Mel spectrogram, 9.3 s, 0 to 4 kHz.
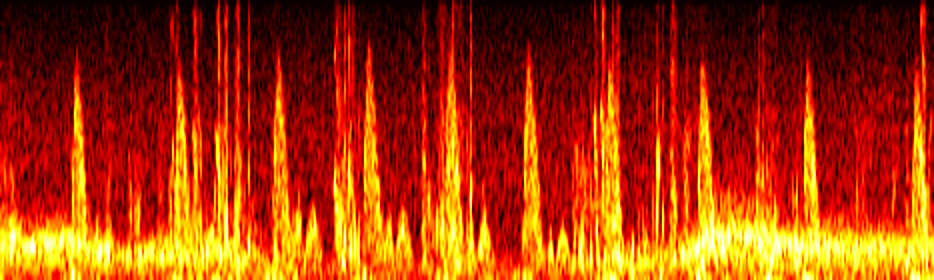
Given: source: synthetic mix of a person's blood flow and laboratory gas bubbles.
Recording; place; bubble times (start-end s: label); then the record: Doppler ultrasound of blood flow; subclavian vein
0.00-0.21 s: bubbles
1.03-1.12 s: bubbles
1.27-1.43 s: bubbles
1.58-1.86 s: bubbles
1.91-2.02 s: bubbles
2.12-2.54 s: bubbles
2.70-2.85 s: bubbles
3.32-3.71 s: bubbles
4.21-4.75 s: bubbles
4.81-4.88 s: bubbles
5.72-7.08 s: bubbles
7.53-7.79 s: bubbles
7.89-8.10 s: bubbles
8.51-8.72 s: bubbles
8.88-9.15 s: bubbles
9.19-9.32 s: bubbles
From the record:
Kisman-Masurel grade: 242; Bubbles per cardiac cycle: several, 3 to 8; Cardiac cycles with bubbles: 100%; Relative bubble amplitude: moderate (0.250 to 0.450); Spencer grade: 3 (all of the cardiac periods contain showers or single bubble signals, but not dominating or overriding the cardiac motion signals); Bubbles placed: anywhere in the cardiac cycle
